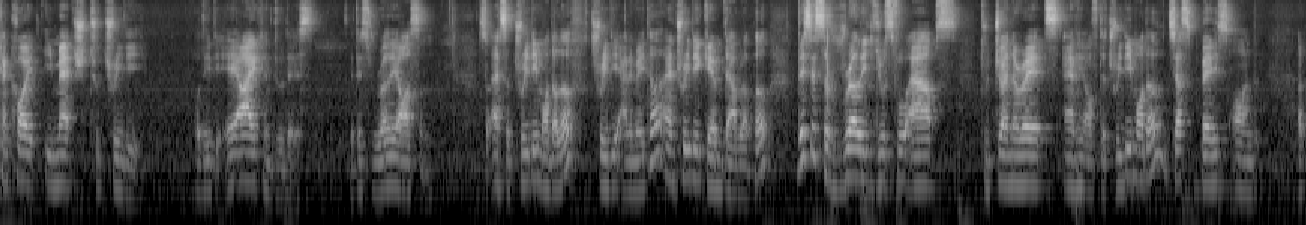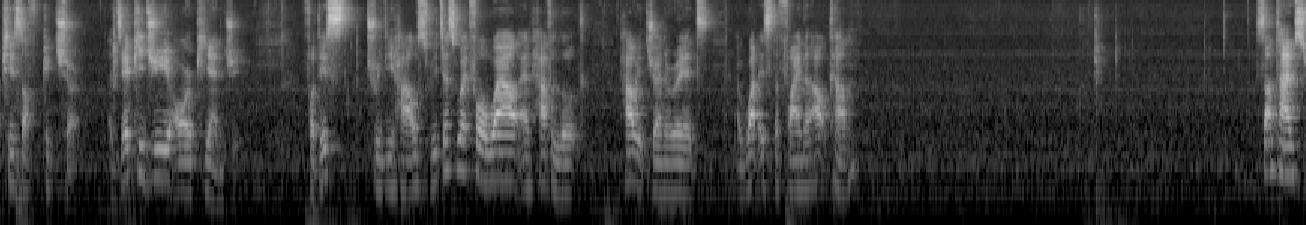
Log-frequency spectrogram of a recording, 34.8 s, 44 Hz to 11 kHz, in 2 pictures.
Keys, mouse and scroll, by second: 1.7-2.7 drag.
